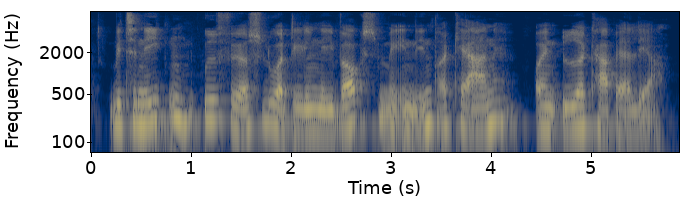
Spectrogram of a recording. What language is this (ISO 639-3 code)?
dan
